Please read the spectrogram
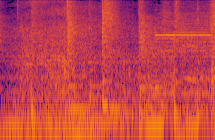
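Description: Background music over street traffic noise from passing cars, with a thin high beep held for about half a second near the end.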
